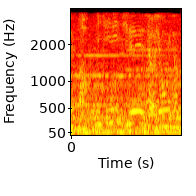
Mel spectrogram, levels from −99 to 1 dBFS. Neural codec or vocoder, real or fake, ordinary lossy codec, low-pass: none; real; AAC, 16 kbps; 3.6 kHz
